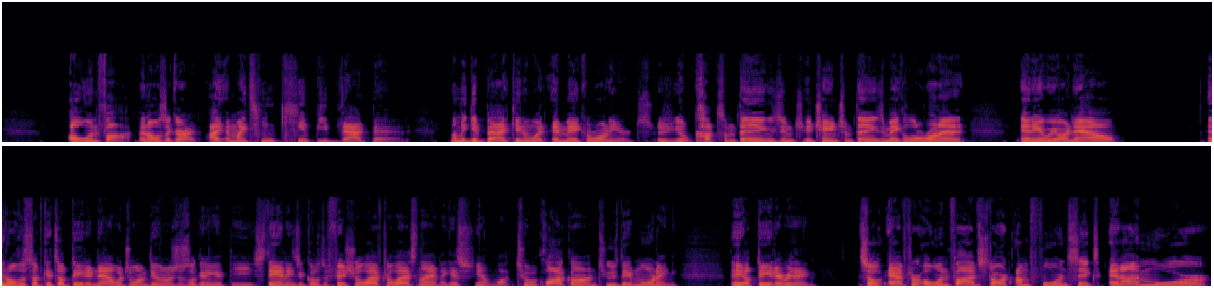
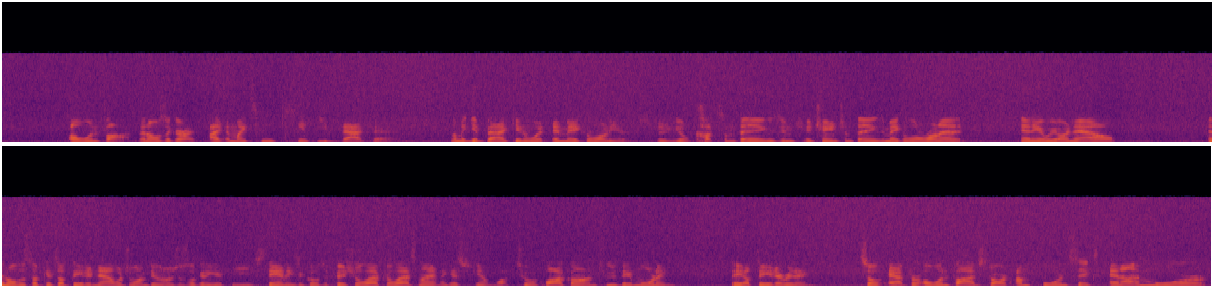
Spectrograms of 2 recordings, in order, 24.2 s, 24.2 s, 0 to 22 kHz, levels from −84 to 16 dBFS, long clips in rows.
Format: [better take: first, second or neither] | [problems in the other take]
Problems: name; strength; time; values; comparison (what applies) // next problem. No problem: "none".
first | hiss; loud; throughout; 7 dB below the speech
